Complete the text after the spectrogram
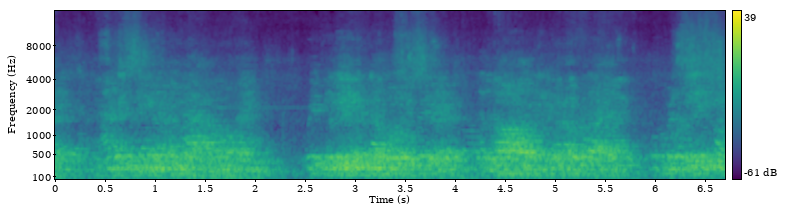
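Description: A man reads out steadily through a microphone in a room with some echo.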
